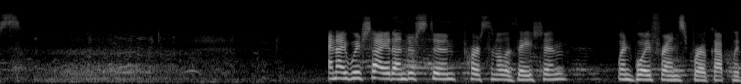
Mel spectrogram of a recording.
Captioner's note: audience chuckles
